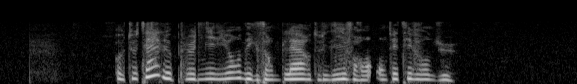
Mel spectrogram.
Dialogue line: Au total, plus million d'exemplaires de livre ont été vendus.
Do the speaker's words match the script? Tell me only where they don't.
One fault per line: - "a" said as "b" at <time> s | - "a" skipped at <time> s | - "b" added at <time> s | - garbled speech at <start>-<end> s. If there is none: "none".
none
